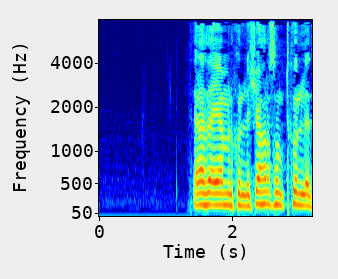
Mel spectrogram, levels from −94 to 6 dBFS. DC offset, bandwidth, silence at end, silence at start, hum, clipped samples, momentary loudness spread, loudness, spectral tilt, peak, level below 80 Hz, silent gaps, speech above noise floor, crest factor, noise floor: under 0.1%; 8 kHz; 0 s; 1.4 s; none; under 0.1%; 5 LU; -18 LUFS; -7 dB/octave; -4 dBFS; -60 dBFS; none; 55 dB; 14 dB; -72 dBFS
